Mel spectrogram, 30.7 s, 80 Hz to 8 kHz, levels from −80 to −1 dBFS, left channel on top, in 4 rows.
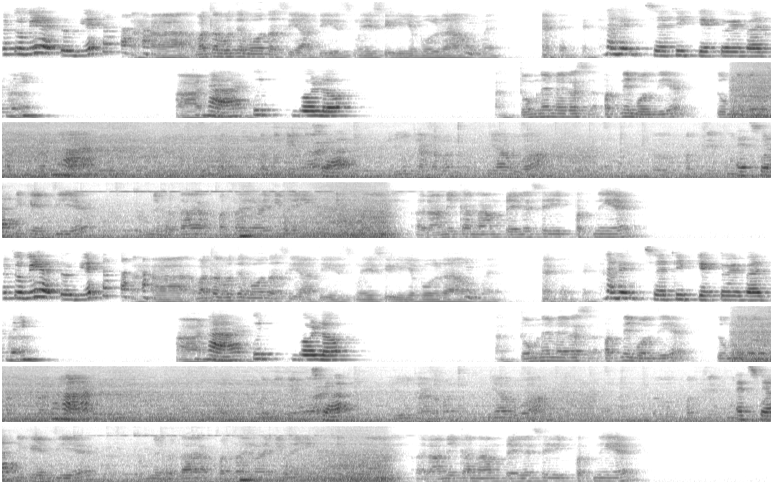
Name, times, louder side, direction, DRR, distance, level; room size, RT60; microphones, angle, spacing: voice 1, 0.0-1.3 4.6-4.7 6.0-8.0 9.6-10.3 10.6-11.1 15.9-16.3 18.6-18.9 22.7-23.2, right 2 dB, 50° right, 4 dB, 0.9 m, -30 dB
voice 2, 1.3-4.9 5.4-5.9 7.7-8.0 9.4-10.1 12.6-14.5 14.8-16.4 17.5-18.8 19.2-20.9 21.9-24.1 24.4-29.4, equal, 70° left, -3 dB, 2.7 m, -41 dB
sound 1, 15.0-26.9, equal, 25° left, 1.2 m, -33 dB
sound 2, 23.7-27.4, equal, 5° right, 1.6 m, -45 dB
6.1 x 4.8 x 3.4 m, 0.40 s
head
